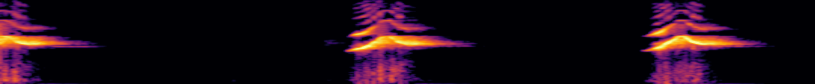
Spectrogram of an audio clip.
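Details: Black-capped lory singing in a challenge to rivals: three loud whistled notes that rise, then sweep down, each a clear slurred phrase, repeated about every two seconds with silence between.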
